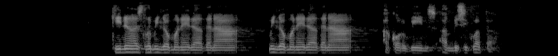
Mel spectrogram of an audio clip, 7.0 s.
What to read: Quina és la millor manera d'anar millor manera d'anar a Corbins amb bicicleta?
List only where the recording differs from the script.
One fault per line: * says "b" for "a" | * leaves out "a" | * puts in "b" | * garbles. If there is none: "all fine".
all fine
